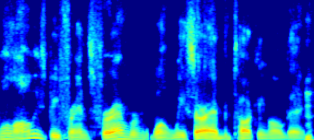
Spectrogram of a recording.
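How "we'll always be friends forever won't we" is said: put-on small raspy child voice. Recalling a childhood voice role, doing the little Todd voice. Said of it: "that little Todd".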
